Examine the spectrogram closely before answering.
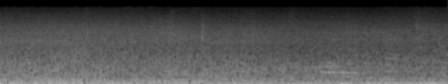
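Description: Steady roar of city street traffic beside a busy road.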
